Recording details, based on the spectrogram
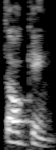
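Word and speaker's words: talking: देखना, यू are always टॉकिंग, यू are always टॉकिंग। हाँ जी, ये टॉकिंग नहीं होता, ये टॉकिंग होता है। ठीक है, इसमें एल साइलेंट रहता है।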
